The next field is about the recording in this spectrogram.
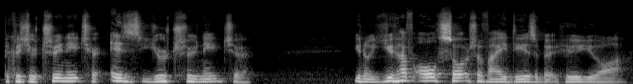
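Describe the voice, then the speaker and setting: A man's voice: mid-range voice, normal speed, darkish tone. A man in his thirties from Scotland gives an unscripted, informal spiritual talk, explaining reflectively and often repeating phrases or posing questions. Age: 30s. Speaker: spiritual teacher, podcast host.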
